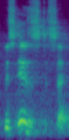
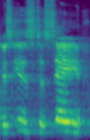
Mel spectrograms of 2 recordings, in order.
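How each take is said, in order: First: Low, soft landing on the phrase; soft, low repeat of the stock phrase; dropped-down cliché. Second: Slow, emphatic poetic cliché; drawn-out slam cliché; overused poetic phrase. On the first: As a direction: let it fall low and quiet. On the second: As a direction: intone it slowly as a tired stock line. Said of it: "same tired-ass phrases like". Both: Shown as a demonstration.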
